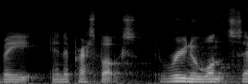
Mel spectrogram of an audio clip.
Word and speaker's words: Rune: Interesting, the Holger Rune, have to pronounce the E, we now know this, stuff.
